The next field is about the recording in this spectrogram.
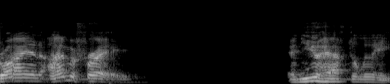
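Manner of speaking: mock calmest possible, calm, even voice. Retelling facing a man who got in their face with accusations; retelling a calm voice. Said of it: "in my calmest voice I can muster".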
